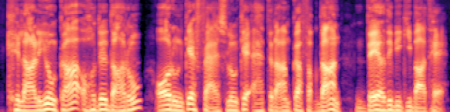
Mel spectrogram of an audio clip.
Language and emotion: Urdu, disgusted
